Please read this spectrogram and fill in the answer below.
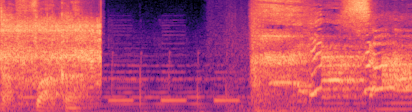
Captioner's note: phone beeping; gasps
